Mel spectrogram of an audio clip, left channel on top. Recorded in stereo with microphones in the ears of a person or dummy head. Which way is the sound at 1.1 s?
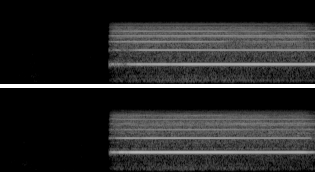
25° left (ahead or behind).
